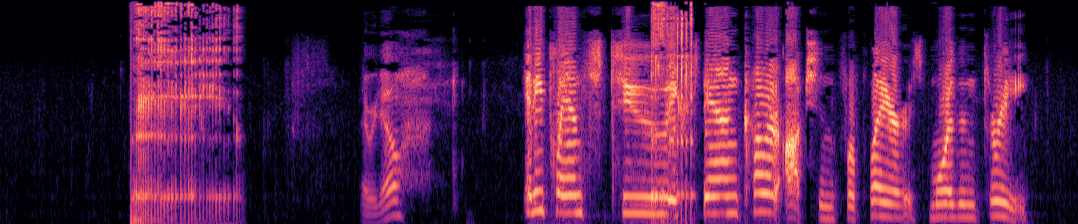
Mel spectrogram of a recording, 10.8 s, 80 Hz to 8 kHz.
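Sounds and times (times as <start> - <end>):
loud belch: 1.3 - 2.5, 6.5 - 7.0
speech: 3.6 - 4.2, 5.2 - 10.4.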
